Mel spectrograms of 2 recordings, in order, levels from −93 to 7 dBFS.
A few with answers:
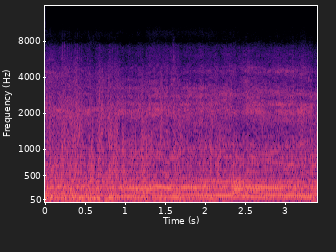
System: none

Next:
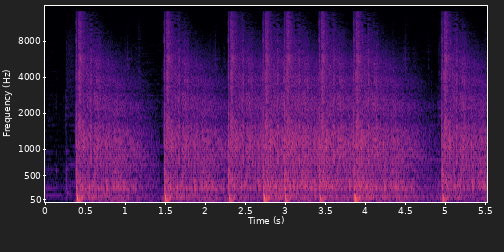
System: none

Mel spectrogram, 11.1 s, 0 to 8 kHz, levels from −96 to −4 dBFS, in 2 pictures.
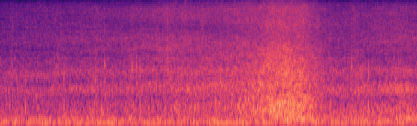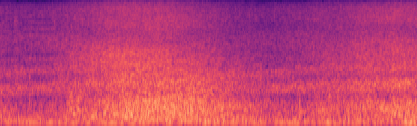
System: vocoder, Vocos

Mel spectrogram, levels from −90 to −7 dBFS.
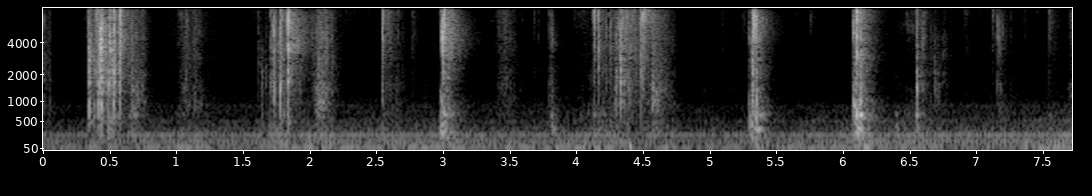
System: none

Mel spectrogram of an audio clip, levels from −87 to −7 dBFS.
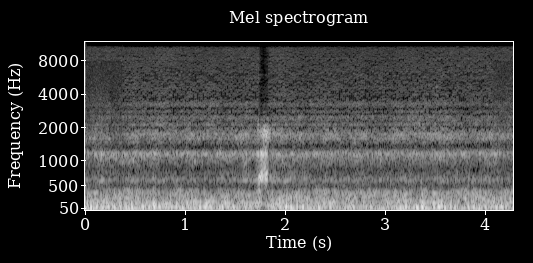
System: codec, SNAC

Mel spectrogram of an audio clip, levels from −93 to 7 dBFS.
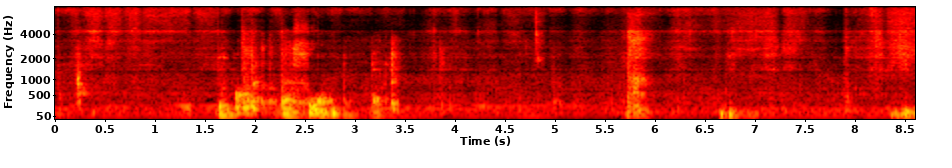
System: codec, SNAC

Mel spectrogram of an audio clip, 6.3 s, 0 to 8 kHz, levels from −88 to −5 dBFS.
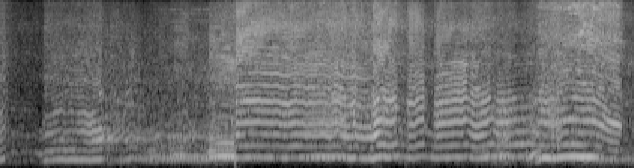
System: none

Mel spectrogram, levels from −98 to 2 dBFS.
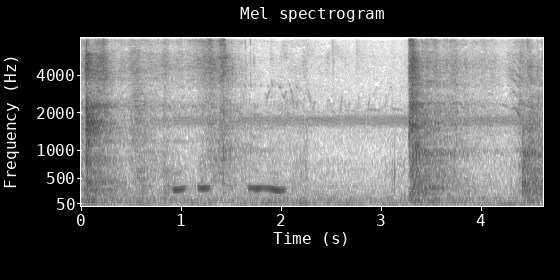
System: none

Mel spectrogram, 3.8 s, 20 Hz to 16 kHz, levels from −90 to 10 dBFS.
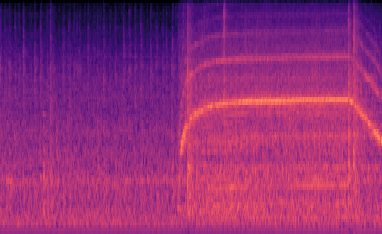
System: none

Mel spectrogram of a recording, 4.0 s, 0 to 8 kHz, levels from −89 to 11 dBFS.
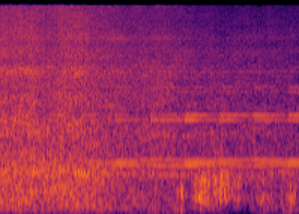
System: codec, DAC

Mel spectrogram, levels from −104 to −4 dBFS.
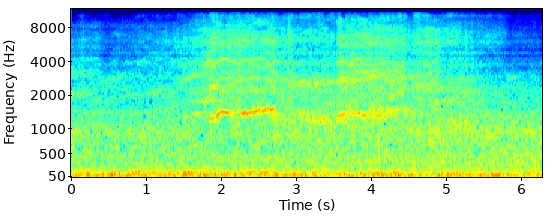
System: autoencoder, DAC-VAE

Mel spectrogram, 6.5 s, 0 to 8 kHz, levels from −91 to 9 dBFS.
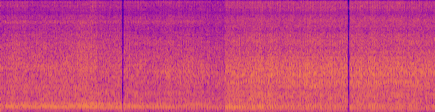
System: vocoder, WaveNeXt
